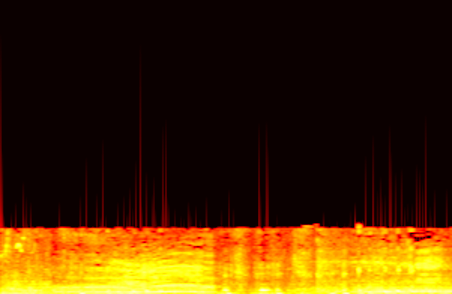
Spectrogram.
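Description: A cow moos loudly in a pasture, a long, drawn-out low call followed by further moos, with no talking over them.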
